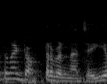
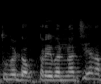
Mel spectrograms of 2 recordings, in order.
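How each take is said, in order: First: It is said as gentle, friendly advice. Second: It is said with forceful, insistent emphasis.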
